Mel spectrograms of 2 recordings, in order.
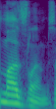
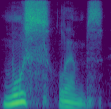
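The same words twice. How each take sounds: First: "Muslims" said the plain American way, with a short "uh" and a z sound; blunt everyday "Muslims"; plain American pronunciation. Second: "Muslims" said quietly with an "oo" vowel and a soft s, mocking the prime minister's careful pronunciation; soft, overcareful "Muslims"; mocking precise pronunciation. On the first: Shown as a demonstration. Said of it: "They're called Muslims". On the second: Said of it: "Who says that?".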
